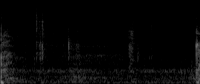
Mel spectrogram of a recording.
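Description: A few faint, brief rustles and clicks of a small cardstock pouch being pinched and creased between the fingers.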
